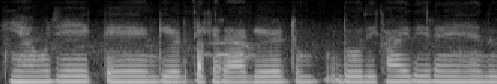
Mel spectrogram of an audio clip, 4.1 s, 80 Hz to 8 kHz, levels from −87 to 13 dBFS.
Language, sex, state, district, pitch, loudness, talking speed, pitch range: Marwari, female, Rajasthan, Churu, 185 Hz, -20 LUFS, 185 wpm, 180-185 Hz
